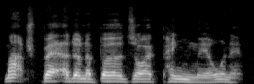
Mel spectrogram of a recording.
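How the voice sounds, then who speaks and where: A man with a close, dry sound and an everyday mid-pitched voice hosts a casual chat show. He reads out posts in a chummy, colloquial manner, dropping in "mate" and "innit" as he goes. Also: normal speed, a little mellow, dry recording. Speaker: co-host of a hobby live show.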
